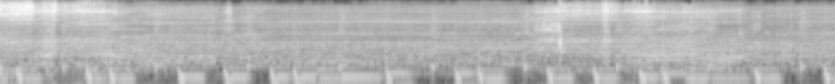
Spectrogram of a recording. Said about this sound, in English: I'm going to use the drill press to create a series of overlapping square holes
